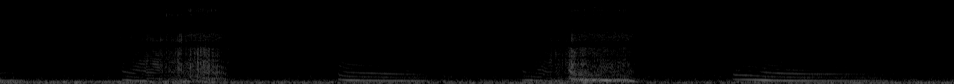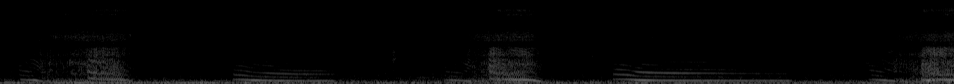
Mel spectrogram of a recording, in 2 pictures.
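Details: Sleeping domestic cat snoring indoors, recorded on an iPhone 5s: each breath gives a nasal, whistly tone sliding downward, then a breathy rasping exhale, repeating about every four seconds with steady low room hum beneath.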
